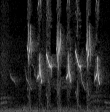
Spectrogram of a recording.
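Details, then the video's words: A burst of seven loud, evenly spaced high double notes from a cinereous tit in persistent song, aimed at prompting other tits to sing back. "Jika Glatik Batu Anda Di Pancing Dengan Kicauan Glatik Batu Gacor Ini"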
